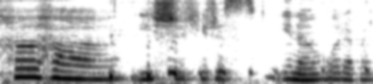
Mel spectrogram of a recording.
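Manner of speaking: amused, high voice, laughing through the words. Retelling how Brittany laughed while she was crying: imitating Brittany laughing.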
